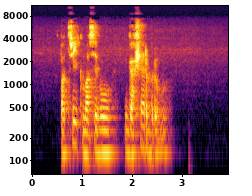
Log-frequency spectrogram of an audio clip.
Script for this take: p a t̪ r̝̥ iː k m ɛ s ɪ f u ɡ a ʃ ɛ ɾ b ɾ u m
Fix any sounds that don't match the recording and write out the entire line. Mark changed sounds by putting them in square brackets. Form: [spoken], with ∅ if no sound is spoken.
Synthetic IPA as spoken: p a t̪ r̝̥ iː k m [a] s ɪ [v] u ɡ a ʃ ɛ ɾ b ɾ u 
